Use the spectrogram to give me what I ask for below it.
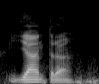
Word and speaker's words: Yantra: How do you pronounce this? Jayatra? – Yantra. – Yeah. Oh, what is it, Spanish? – No, it's Indian. It's an Italian wine, but it's an Indian name.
